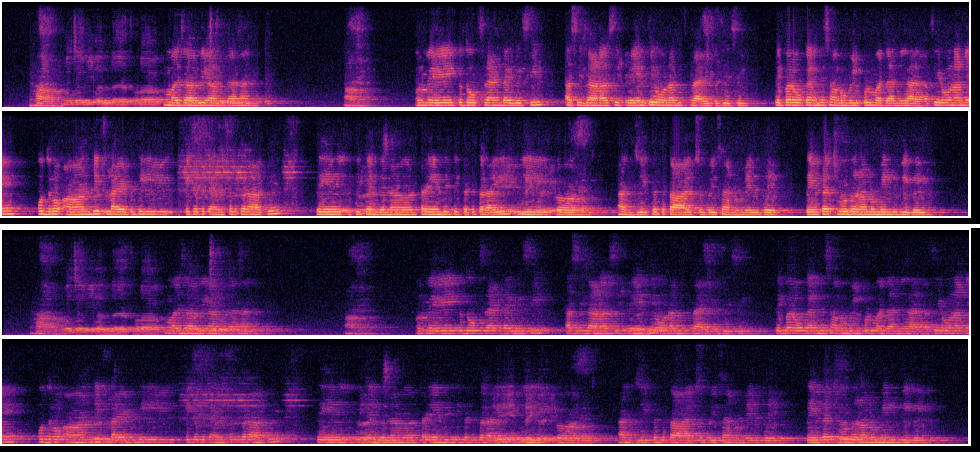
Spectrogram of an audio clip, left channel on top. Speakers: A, on the left (about 40°); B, on the left (about 75°).
A: ਹਾਂ।
B: ਮਜ਼ਾ ਵੀ ਆਂਦਾ, ਥੋੜਾ
A: ਮਜ਼ਾ
B: ਮਨੋਰੰਜਨ
A: ਵੀ ਆਉਂਦਾ
B: ਹੋ ਜਾਂਦਾ
A: ਹਾਂਜੀ
B: ਐ।
A: ਹਾਂ, ਮੇਰੇ
B: ਹੈ
A: ਇੱਕ ਦੋ ਫਰੈਂਡ ਹੈਗੇ ਸੀ, ਅਸੀਂ ਜਾਣਾ ਸੀ ਟ੍ਰੇਨ
B: ਹਾਂਜੀ
A: ਤੇ ਉਹਨਾਂ ਦੀ ਫਲਾਈਟ ਦੀ ਸੀ, ਤੇ ਪਰ ਉਹ ਕਹਿੰਦੇ ਸਾਨੂੰ ਬਿਲਕੁਲ ਮਜ਼ਾ ਨਹੀਂ ਆਇਆ, ਫਿਰ ਉਹਨਾਂ ਨੇ ਉਧਰੋਂ ਆਣ ਦੀ
B: ਹਾਂਜੀ
A: ਫਲਾਈਟ ਦੀ ਟਿਕਟ ਕੈਂਸਲ ਕਰਾ ਕੇ ਤੇ ਕੀ
B: ਹਾਂਜੀ
A: ਕਹਿੰਦੇ ਨਾ ਟ੍ਰੇਨ ਦੀ ਟਿਕਟ ਕਰਾਈ,
B: ਟ੍ਰੇਨ
A: ਕਿ
B: ਤੇ ਗਏ
A: ਅ
B: ਹਾਂਜੀ
A: ਹਾਂਜੀ ਤਤਕਾਲ ਚ ਬਈ ਸਾਨੂੰ ਮਿਲਦੇ, ਤੇ ਟੱਚਵੁਡ
B: ਹਾਂਜੀ
A: ਉਹਨਾਂ ਨੂੰ ਮਿਲ ਵੀ ਗਈ।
